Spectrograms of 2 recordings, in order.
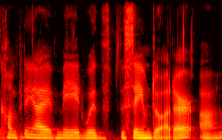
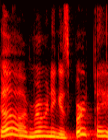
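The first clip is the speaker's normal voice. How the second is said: higher, mock tearful wail; imitating crying daughter; 8 semitones higher, 3 dB quieter than usual. Mom imitating her daughter crying over ruined muffins, mock tearful. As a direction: play the upset kid, half-hammed. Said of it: "she's hysterical, crying".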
